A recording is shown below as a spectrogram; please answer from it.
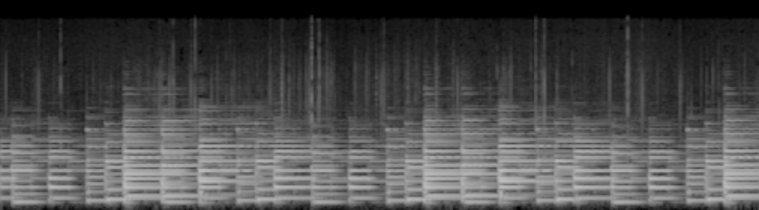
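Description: Keyboard sample of a hip-hop beat playing a melody of struck chords, each fading away before the next, a new chord every half second to a second.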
